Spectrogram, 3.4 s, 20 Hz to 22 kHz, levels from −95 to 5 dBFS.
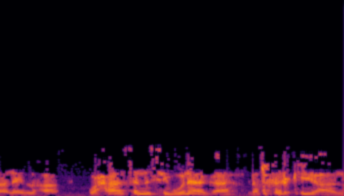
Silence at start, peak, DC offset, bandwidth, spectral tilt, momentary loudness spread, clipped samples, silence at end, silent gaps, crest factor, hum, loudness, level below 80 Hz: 0 s; -8 dBFS; under 0.1%; 5.8 kHz; 1 dB/octave; 8 LU; under 0.1%; 0 s; none; 18 dB; none; -25 LUFS; -68 dBFS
